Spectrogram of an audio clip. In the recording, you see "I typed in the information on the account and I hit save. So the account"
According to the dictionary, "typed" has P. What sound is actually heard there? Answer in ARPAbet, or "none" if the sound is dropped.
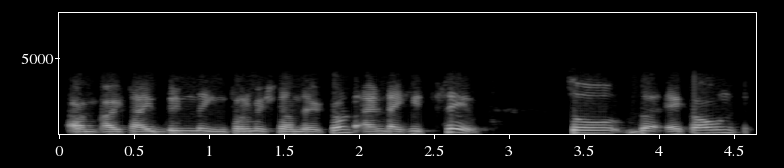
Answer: B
